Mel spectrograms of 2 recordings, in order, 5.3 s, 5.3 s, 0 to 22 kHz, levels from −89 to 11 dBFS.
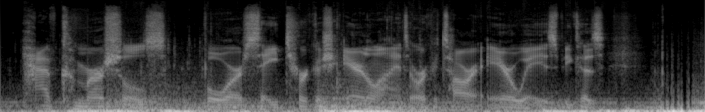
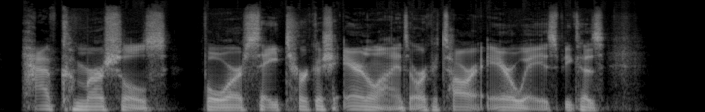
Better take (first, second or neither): second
